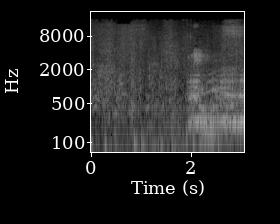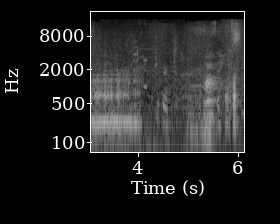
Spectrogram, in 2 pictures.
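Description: A snow leopard snarls and growls.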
